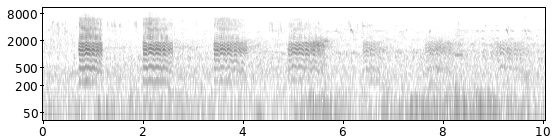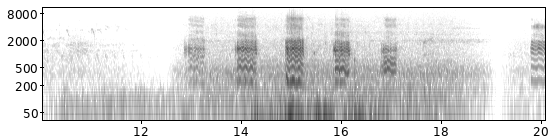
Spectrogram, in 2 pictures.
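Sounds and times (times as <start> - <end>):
sea ducks calling: 12.8 - 18.8.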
